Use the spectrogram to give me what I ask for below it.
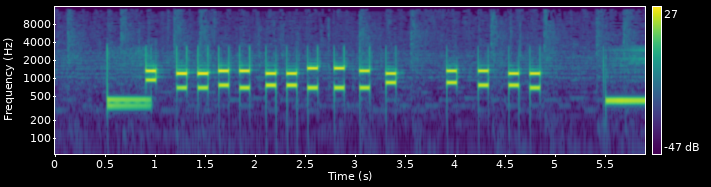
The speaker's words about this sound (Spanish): vamos a marcar hasta Campeche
